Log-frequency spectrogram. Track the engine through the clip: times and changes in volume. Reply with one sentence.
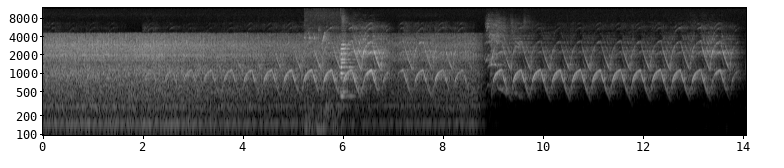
You can hear the engine from 0.0 to 8.8 s, getting quieter.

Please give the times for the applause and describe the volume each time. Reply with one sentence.
The applause can't be heard in this clip.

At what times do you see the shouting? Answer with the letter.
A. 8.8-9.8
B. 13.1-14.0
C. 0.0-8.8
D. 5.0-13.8
A.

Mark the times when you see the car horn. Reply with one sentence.
You can hear the car horn from 5.2 to 6.1 s.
